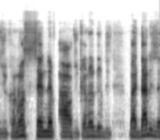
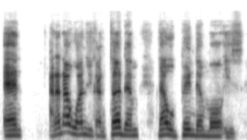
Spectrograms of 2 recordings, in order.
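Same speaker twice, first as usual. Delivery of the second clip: usual speaking voice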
